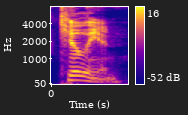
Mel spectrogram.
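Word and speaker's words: Kilian: And then the ace of the staff, Caleb Killen. I believe that's how you pronounce his name. He's 13 starts. Killian, thank you. That sounds better.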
